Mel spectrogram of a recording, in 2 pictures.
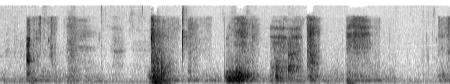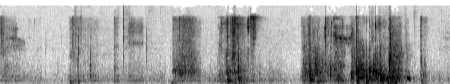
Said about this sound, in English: Oh, I'm fine. Okay, we thought you fell out of your chair.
